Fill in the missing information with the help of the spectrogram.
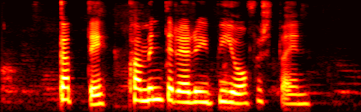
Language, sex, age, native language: Icelandic, female, 15, Polish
